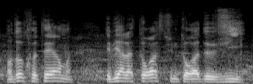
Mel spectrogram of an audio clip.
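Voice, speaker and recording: A middle-aged man giving a lively Torah lesson to camera in a busy yeshiva study hall, telling it like a story. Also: mid-range voice, brisk, a faint crowd. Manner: lively storyteller, acts out quoted voices. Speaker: Torah teacher.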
